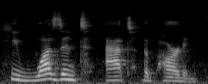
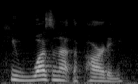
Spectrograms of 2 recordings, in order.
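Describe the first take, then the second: First: The final T of wasn't is clearly pronounced. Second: The final T of wasn't almost disappears. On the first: The speaker calls it wrong. "I don't say" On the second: The speaker calls it right. "It sounds more like; the final T almost disappears"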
